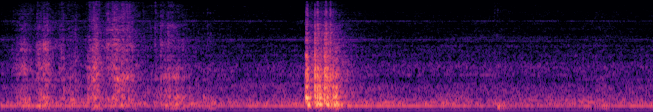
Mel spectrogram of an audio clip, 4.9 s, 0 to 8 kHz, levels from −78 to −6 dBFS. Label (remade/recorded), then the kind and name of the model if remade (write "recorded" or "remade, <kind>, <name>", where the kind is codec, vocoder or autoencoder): recorded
